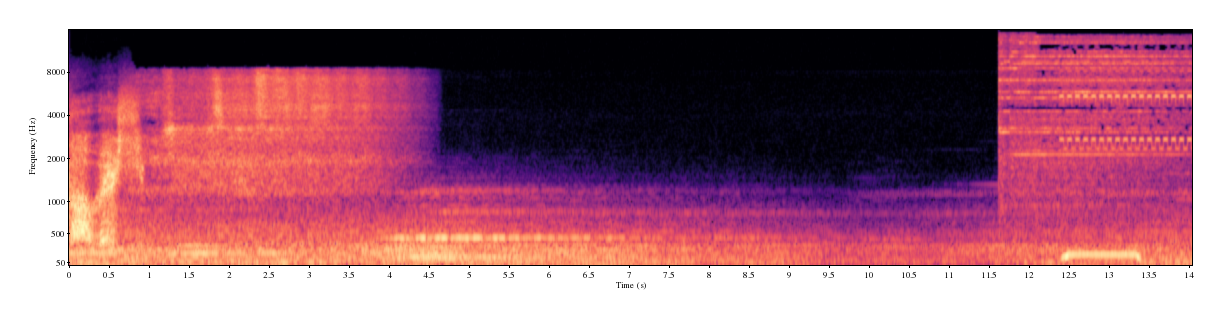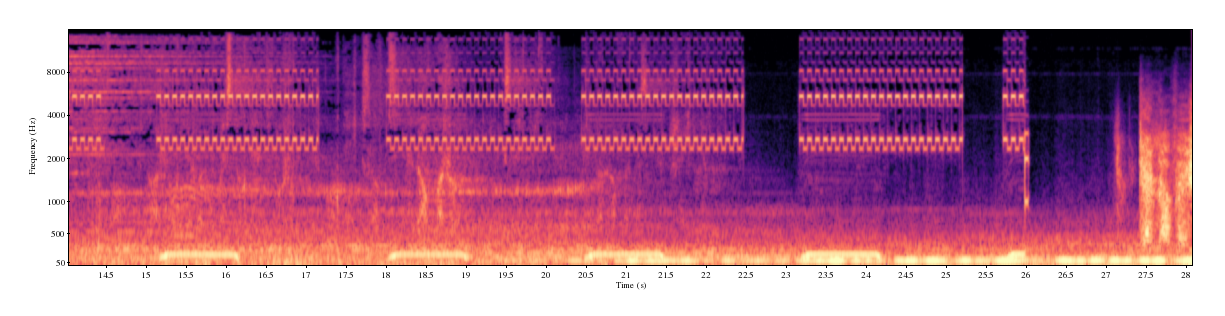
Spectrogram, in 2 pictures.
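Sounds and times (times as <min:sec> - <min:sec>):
low hum: 0:11.6 - 0:28.0
phone ringing electronic trill: 0:12.1 - 0:17.2, 0:18.0 - 0:22.5, 0:23.2 - 0:26.0.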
